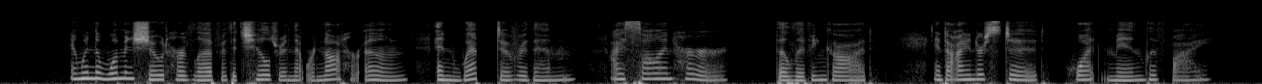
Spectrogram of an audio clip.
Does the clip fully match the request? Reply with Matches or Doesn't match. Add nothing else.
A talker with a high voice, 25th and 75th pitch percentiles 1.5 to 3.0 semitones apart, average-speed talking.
Matches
